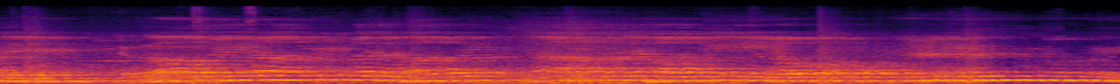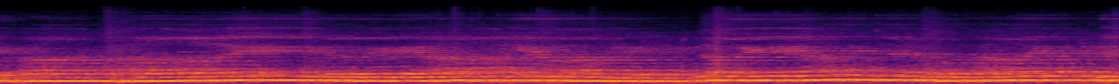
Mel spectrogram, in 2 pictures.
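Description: Men's voices chanting a liturgical hymn of the Jacobite Syriac Orthodox service, a slow melody of long-held notes that steps up and down between a few pitches without a break.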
